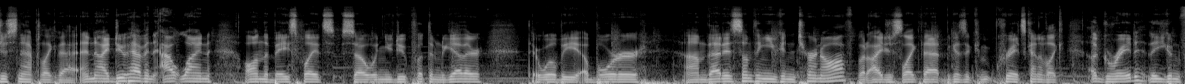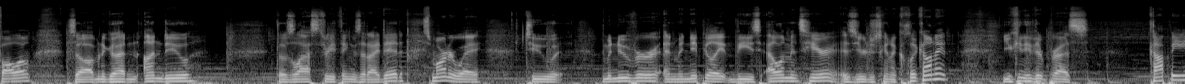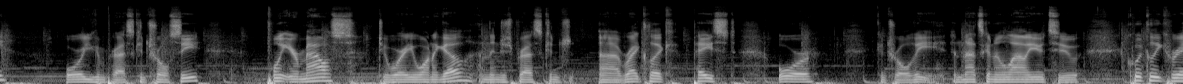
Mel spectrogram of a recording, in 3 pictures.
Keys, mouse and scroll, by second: 2.5-3.7 drag, 3.8-4.8 drag, 7.8 click, 8.4 click, 12.1 ctrl+z, 12.6 ctrl+z, 13.1 ctrl+z, 13.5 ctrl+z, 14.0 ctrl+z, 16.1 click, 16.1 ctrl+z, 18.7 click, 19.7 click, 21.4 right click, 21.6 ctrl+z, 21.6 alt+click, 22.5 right click, 24.2 ctrl+c, 27.3 right click, 29.4 click, 30.9 ctrl+z, 31.5 ctrl+v, 32.9 click, 33.6 ctrl+c, 34.0 ctrl+v, 34.9 click, 35.3 ctrl+v.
